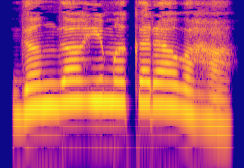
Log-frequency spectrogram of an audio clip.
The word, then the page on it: ಗಂಗಾಹಿಮಕರಾವಹ: Gaŋgāhimakarāvaha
